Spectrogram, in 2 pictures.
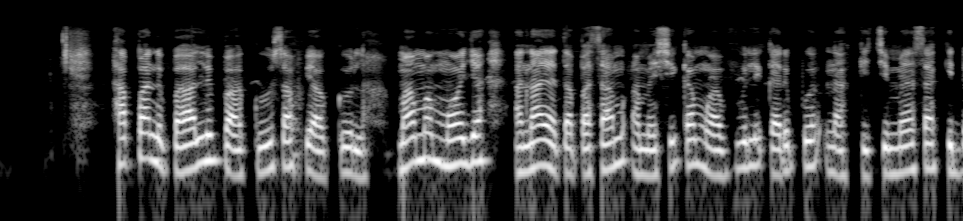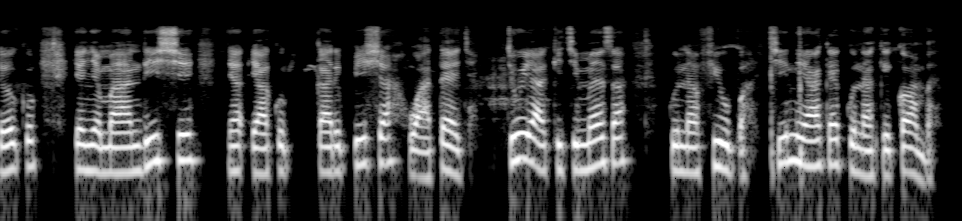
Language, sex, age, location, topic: Swahili, male, 18-24, Nakuru, government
